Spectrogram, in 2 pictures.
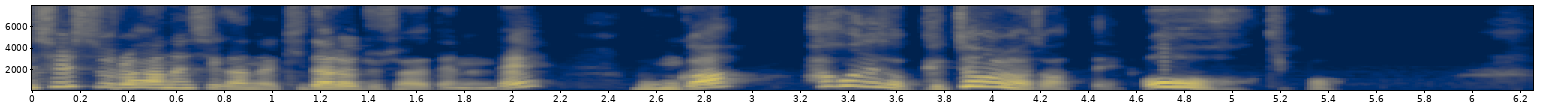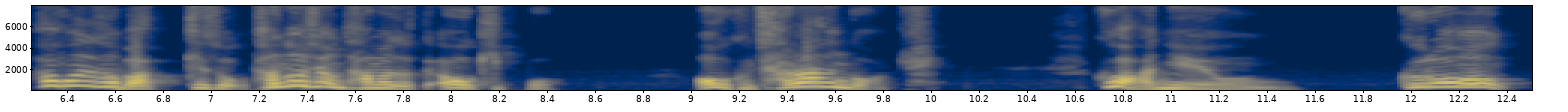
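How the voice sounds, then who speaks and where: A woman's voice: sits high, dry recording, studio quality. A middle-aged woman, an author and English tutor, giving a talk to parents in a small library book cafe, acting out quoted mothers and children. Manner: animated, acts out mothers and children in quoted lines. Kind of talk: lively lecture to parents.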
